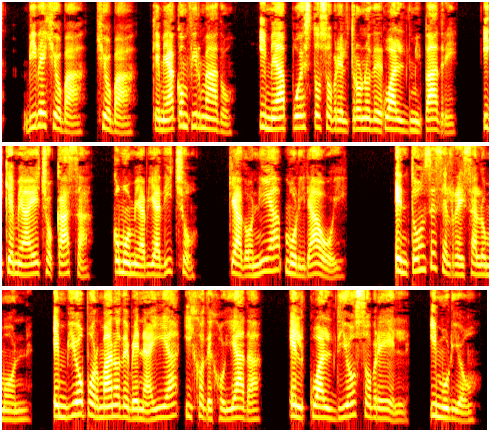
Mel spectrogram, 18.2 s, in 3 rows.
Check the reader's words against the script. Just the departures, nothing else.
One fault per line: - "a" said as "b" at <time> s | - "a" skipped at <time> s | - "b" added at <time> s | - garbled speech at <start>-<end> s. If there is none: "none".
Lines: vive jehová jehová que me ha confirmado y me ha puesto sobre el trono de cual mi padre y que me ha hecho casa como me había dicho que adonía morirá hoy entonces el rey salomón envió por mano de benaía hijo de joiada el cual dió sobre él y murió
none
